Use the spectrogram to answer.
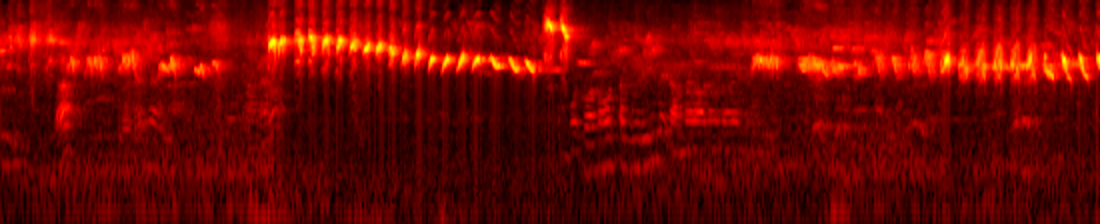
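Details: Caged Greater green leafbird singing before hanging: mixed warbled phrases, then a long rapid trill of repeated chirps descending in pitch, followed by more lively varied twittering.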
